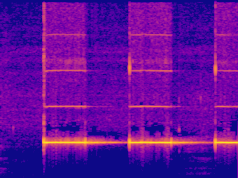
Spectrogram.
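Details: First Alert smoke detector, faulty, still alarming after its sensing chamber was blown out with an air hose: loud shrill half-second beeps about once a second without stopping. Continuous false alarm, cause not found.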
